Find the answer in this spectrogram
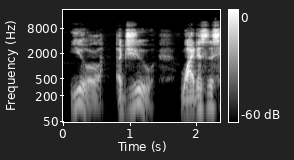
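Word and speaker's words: Iúil: them cannot remove it it is Yul l-u-i-l pronounced Yul a Jew why does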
